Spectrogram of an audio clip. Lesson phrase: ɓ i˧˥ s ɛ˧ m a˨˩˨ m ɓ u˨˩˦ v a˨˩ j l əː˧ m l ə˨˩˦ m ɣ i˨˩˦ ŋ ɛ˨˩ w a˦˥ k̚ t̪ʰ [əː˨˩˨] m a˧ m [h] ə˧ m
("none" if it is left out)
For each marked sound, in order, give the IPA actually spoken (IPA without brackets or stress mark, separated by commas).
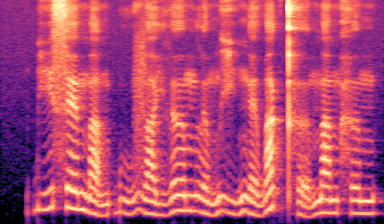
əː˨˩˨, h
